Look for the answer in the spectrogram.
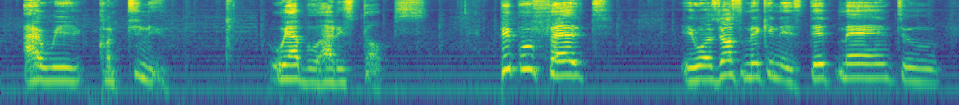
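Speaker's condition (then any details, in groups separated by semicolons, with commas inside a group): No condition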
